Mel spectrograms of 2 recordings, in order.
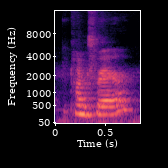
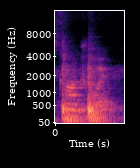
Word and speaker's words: Cointreau: is not what I have, but you were pronouncing it Contraire. and I was pronouncing it Cointreau, and then we looked it up and we were both wrong. It's Cointreau.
